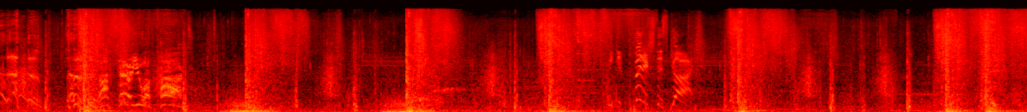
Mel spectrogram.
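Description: Heavy punches and kicks land with dull thuds, again and again.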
